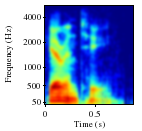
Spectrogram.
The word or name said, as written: Guaranty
